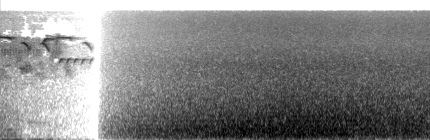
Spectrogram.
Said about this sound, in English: Well, the waves break hard on Saba's northwest coast. This is called the Wandering Beach because a swell moves the sand around.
